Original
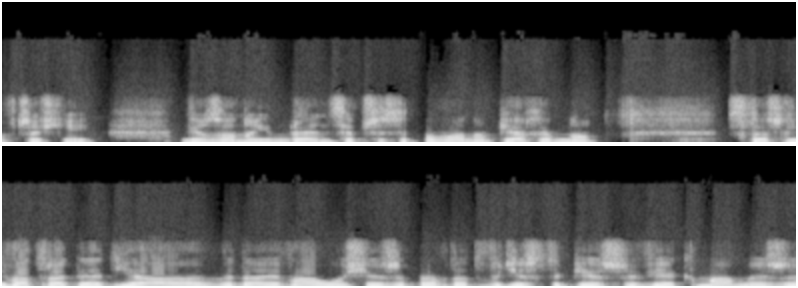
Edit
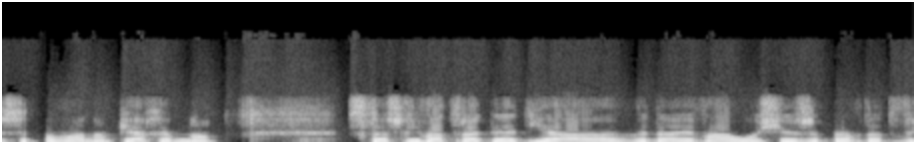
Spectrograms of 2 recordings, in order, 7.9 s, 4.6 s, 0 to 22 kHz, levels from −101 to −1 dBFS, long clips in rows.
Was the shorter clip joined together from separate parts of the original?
no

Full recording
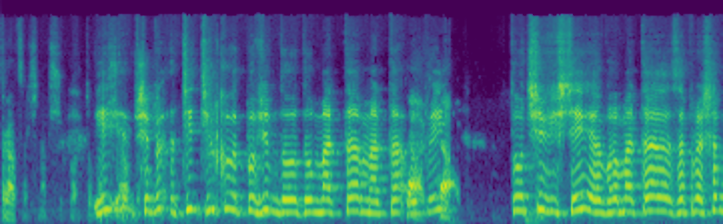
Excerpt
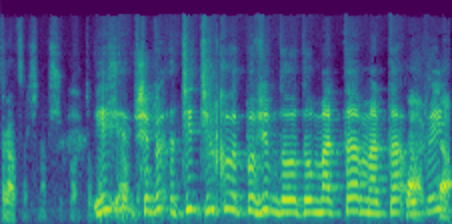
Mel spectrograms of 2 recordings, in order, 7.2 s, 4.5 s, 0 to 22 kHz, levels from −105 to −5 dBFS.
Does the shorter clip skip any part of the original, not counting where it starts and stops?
no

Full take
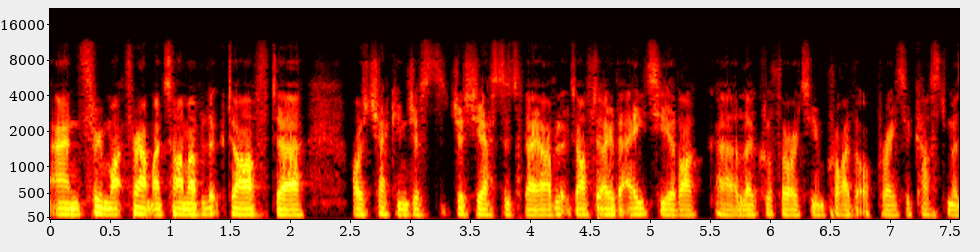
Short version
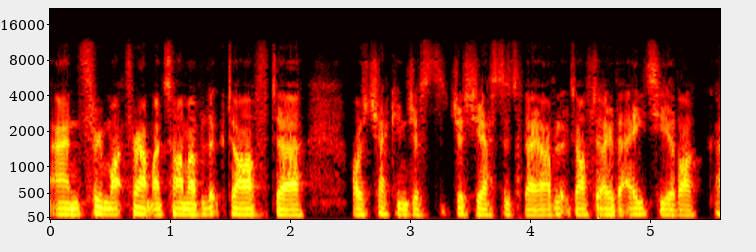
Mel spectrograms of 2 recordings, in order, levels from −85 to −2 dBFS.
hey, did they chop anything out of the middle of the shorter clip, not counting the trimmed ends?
no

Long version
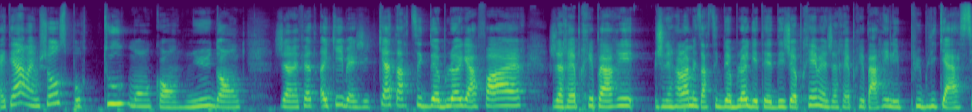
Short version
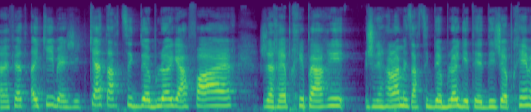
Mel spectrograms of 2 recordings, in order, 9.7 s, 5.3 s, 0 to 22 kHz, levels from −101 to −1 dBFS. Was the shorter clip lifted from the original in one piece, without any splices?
yes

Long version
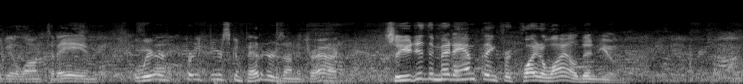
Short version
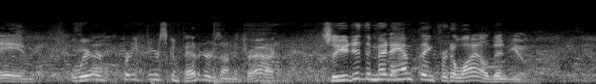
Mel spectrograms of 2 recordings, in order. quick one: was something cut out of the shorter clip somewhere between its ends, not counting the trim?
yes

